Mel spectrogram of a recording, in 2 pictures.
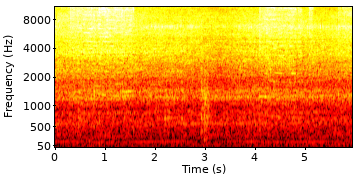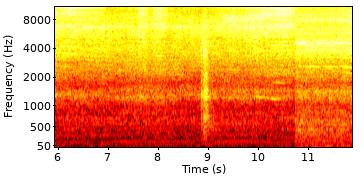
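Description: An angle grinder whines as it grinds metal.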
